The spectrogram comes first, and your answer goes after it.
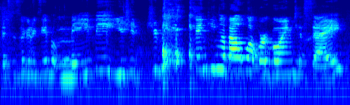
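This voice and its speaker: High bright woman teaching young kids. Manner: slow, emphatic, questioning the class. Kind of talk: classroom lesson to young children. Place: classroom. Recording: distant classroom mic, faint noise.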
